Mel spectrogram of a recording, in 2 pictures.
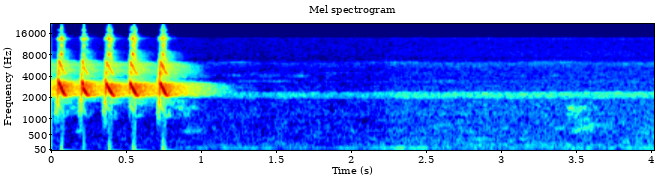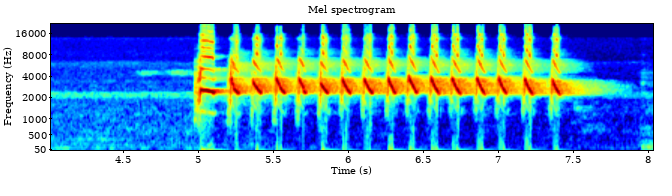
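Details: Kapas tembak song used as a master recording for teaching other birds: a short string of clear, quick whistled notes, a pause of about four seconds, then a longer even series of about fifteen bright, rapidly repeated notes.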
